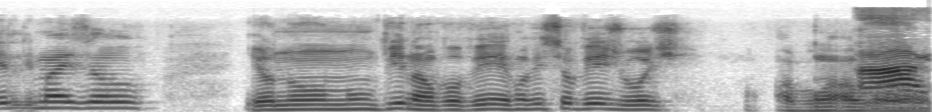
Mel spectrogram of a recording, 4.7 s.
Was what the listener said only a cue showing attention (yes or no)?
no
